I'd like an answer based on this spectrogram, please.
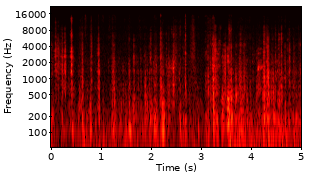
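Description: Irregular small clicks, taps and rustling from hands working among the plastic dashboard parts around the instrument cluster, with a few sharper knocks about three and a half seconds in.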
